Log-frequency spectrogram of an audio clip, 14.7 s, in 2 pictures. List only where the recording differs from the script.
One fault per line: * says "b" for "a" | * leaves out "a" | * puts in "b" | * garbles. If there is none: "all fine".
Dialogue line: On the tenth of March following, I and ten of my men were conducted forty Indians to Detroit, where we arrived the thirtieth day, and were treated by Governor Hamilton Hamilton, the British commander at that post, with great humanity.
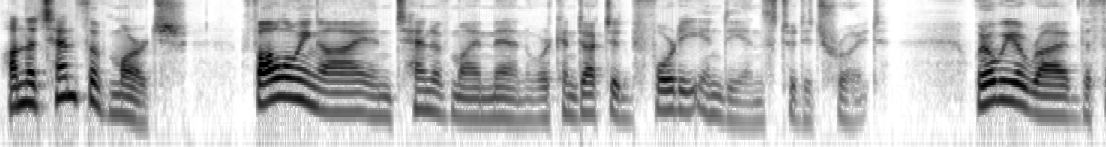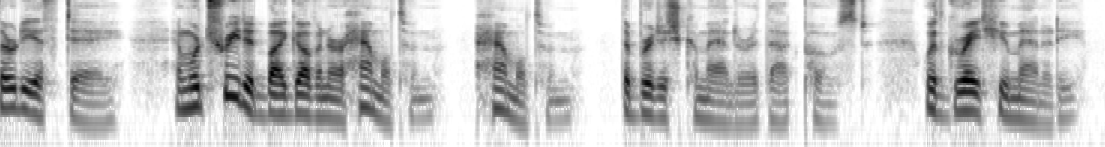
all fine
